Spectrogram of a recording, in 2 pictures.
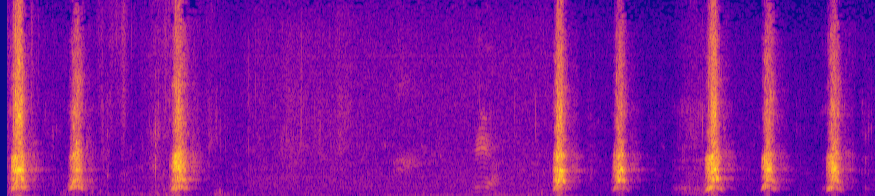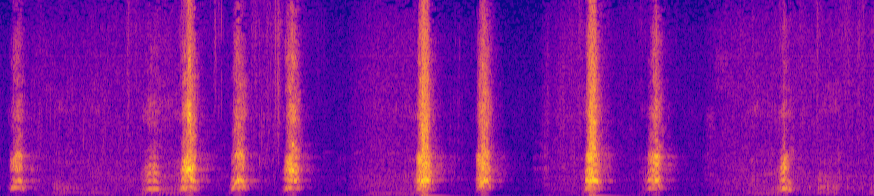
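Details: Female Golden Retriever in a back yard fighting a snake, barking in sharp single barks, some in quick pairs, with quiet gaps between bursts and faint low scuffling noises.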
